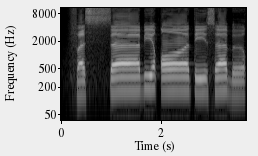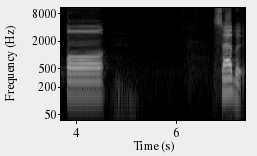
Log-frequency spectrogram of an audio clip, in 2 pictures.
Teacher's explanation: perhatikan ada di qalqalahkan, ya, huruf ba-nya diqalqalahkan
